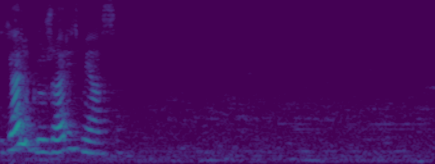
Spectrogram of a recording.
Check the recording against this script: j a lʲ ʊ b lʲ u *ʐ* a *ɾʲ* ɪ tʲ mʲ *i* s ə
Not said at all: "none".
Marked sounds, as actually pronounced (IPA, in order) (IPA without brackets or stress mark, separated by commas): ʐ, ɾʲ, a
